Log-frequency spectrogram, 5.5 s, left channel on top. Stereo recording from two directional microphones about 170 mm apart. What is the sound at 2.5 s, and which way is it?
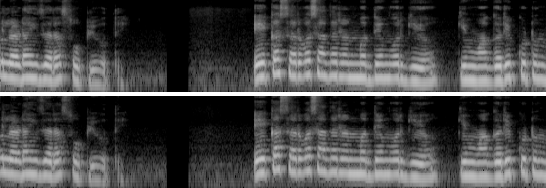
Speech, 30° left (ahead or behind).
